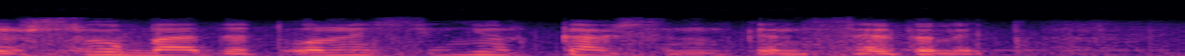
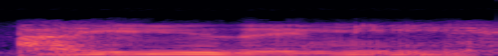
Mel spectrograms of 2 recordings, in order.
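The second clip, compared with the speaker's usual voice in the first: whispered lament; 5 semitones lower, much slower than usual. Acted. Mock lament sigh.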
